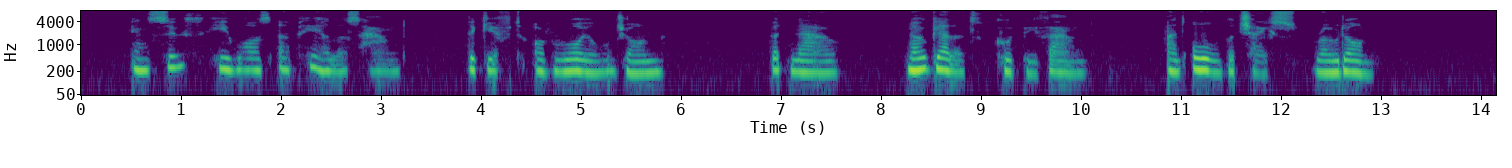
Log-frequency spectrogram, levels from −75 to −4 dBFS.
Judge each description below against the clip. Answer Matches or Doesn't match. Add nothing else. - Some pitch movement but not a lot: Doesn't match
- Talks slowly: Matches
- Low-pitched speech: Doesn't match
